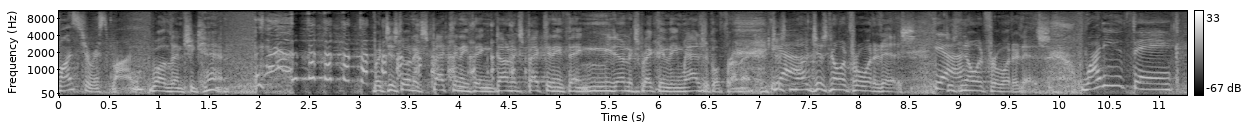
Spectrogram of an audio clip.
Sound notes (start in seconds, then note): 3.7 laughter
